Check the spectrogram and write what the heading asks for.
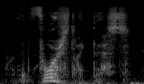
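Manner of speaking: soft unvoiced whisper; hushed warning. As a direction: drop to a whisper for the danger. Grave warning about the spell.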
